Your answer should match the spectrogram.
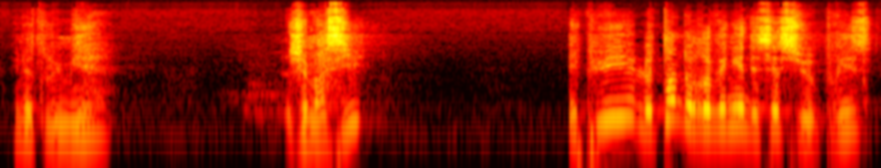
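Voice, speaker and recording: A man's voice: mid-range voice, darkish tone. A middle-aged man, not a native French speaker, giving a religious testimony as a story, emphatically and in short repeated phrases. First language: a language other than French, Arabic or English. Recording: long hall reverb.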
